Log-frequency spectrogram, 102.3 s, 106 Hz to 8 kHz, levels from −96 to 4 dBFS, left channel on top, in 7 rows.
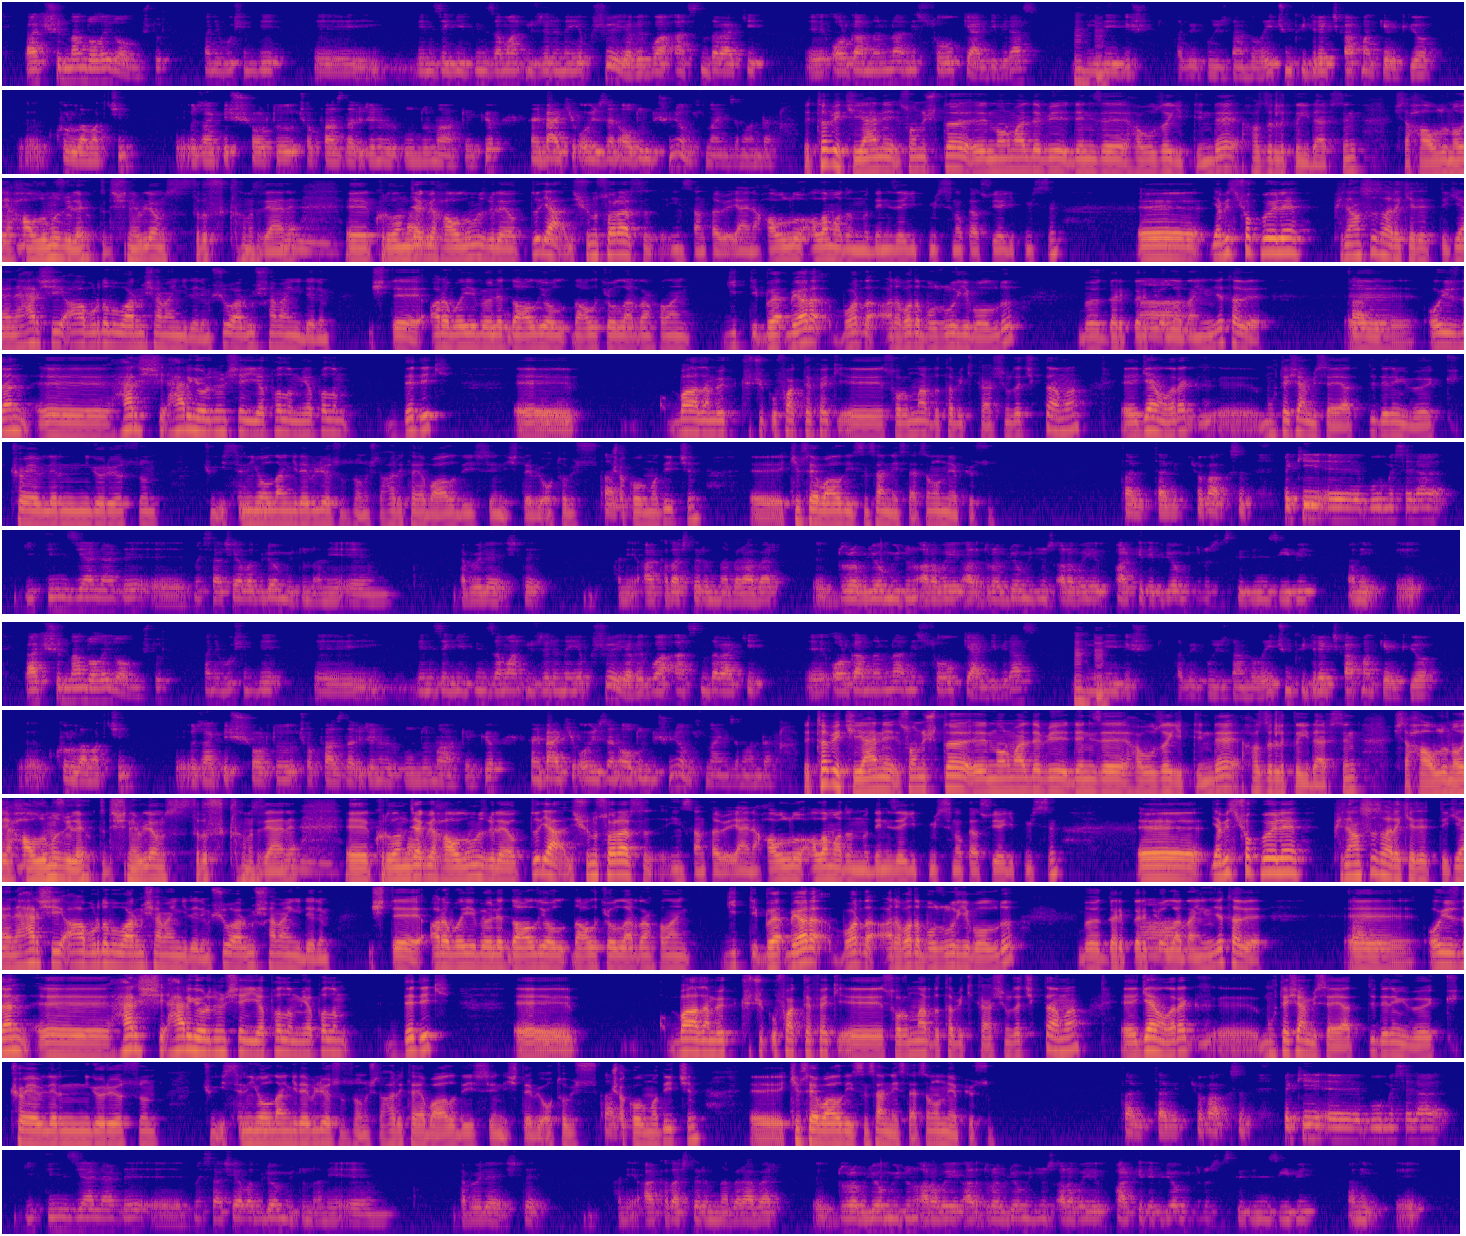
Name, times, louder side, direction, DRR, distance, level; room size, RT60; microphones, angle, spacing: voice 1, 0.2-1.6 2.0-2.7 3.1-7.6 8.0-10.3 10.7-11.4 11.8-14.3 14.8-15.9 16.4-22.3 29.2-29.5 32.0-32.6 33.3-33.6 48.9-49.0 55.2-55.8 57.3-57.7 63.9-64.2 70.5-70.6 75.5-75.8 79.1-79.4 84.3-87.5 88.0-91.6 92.3-93.1 93.9-95.5 95.8-100.8 101.2-101.8, left 1 dB, 5° right, 2.5 m, -43 dB
voice 2, 10.7-11.1 22.4-39.8 40.6-42.3 42.6-47.1 47.5-50.7 51.1-54.0 54.6-56.5 57.3-61.9 62.3-62.9 63.6-64.2 65.1-69.3 69.7-74.6 75.1-79.0 79.4-80.1 80.6-82.8, right 4 dB, 50° right, 0.6 m, -35 dB
11.5 x 7.6 x 3.5 m
head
